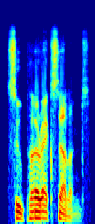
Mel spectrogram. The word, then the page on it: Superexcellent: British English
